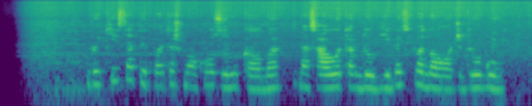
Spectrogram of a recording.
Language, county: Lithuanian, Vilnius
